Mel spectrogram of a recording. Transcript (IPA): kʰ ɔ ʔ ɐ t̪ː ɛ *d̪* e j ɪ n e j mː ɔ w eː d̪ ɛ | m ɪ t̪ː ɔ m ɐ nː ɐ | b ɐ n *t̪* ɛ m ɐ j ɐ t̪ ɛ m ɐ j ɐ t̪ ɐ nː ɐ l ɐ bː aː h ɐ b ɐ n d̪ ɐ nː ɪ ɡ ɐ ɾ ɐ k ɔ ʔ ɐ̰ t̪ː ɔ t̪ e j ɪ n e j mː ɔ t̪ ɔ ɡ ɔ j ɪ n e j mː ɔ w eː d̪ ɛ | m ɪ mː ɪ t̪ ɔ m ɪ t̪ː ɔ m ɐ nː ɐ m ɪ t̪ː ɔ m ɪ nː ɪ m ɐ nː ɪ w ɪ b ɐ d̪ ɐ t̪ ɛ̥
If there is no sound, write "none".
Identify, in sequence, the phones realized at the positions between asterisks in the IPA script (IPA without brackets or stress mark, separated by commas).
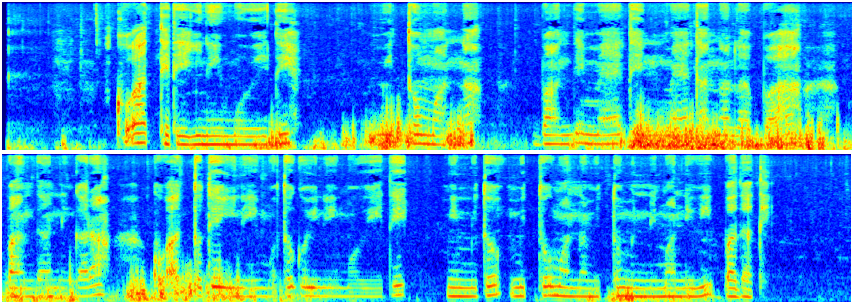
t̪, d̪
